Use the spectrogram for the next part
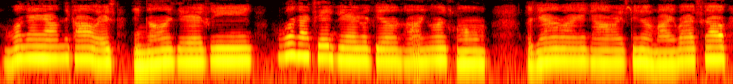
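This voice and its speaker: A woman's voice: fairly high pitch, fairly even intonation, slow, mellow. A woman voicing cartoon characters in a playful fan dub, with a sing-song, childlike delivery.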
